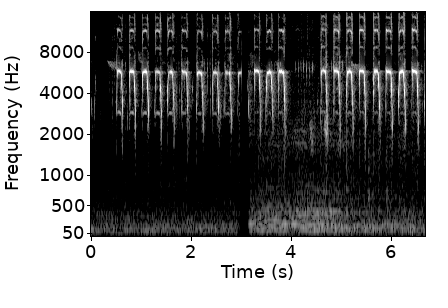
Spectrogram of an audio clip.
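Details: Rival-calling hill prinia repeating sharp arched notes about four per second in a long series, interrupted by a brief gap and a soft thin trill before carrying on.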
